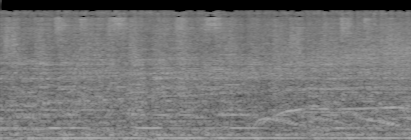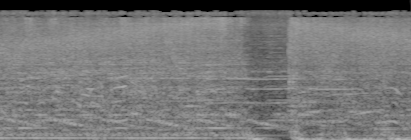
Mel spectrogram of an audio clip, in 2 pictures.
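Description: A live band playing dance music with a steady bass line and vocals, with a run of repeated falling sliding notes in the middle. The music drops out briefly about seven seconds in, then comes back.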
